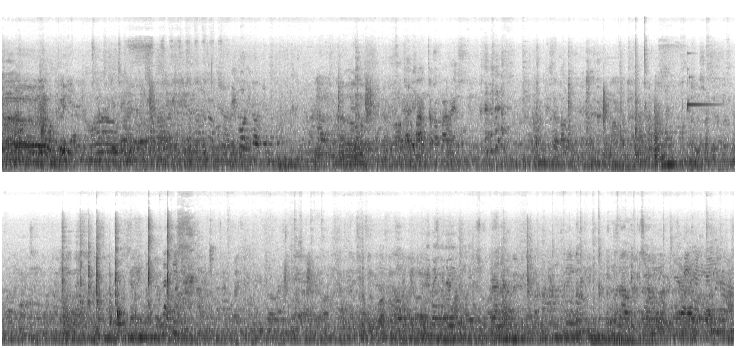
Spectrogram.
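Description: A crowd murmurs and chatters throughout an echoing hall.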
